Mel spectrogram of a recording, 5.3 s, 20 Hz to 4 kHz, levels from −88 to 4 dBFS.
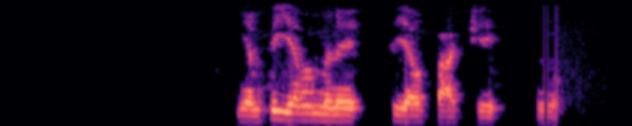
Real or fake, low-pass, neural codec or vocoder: real; 3.6 kHz; none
